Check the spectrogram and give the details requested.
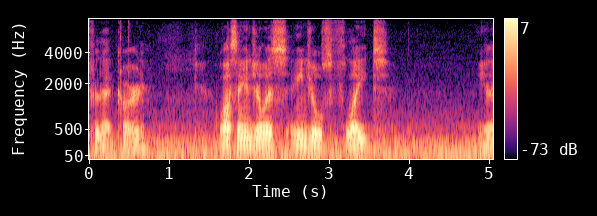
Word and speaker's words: Angels Flight: that card los angeles angels flight yeah i should say angel's flight and not angela's flight isn't it angel's flight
